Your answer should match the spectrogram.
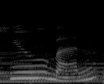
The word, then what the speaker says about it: human: Even in just the word human, we have hu, which is stressed, and mun, which is unstressed. And you can probably notice the difference between the two syllables. Hu, the vowel sound is long and clear and kind of seems louder, and mun, even though it's spelled M-A-N, you don't really even hear the ah anymore. It's reduced to just a sound.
